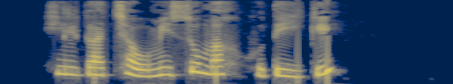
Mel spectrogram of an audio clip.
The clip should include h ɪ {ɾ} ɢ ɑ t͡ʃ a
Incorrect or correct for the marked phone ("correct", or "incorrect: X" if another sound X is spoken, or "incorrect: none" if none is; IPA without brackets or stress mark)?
incorrect: ʎ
